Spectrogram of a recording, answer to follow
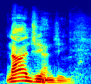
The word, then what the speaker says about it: Nanjing: We shift our focus to Nanjing. Did I say it right? Yeah. Say it. Nanjing? Nanjing.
